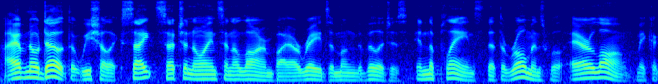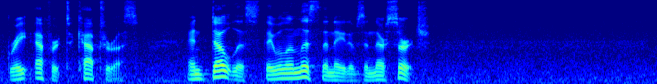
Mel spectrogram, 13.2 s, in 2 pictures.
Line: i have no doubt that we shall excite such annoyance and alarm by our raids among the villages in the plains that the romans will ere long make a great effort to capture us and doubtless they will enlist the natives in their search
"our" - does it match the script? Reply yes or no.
yes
